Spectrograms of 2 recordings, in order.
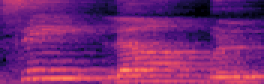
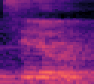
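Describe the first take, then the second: First: "Syllable" slowly broken into three beats; split into syllables. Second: Said in the usual way. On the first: Shown as a demonstration. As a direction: sound out "Syllable" one part at a time. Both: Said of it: "three syllables".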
